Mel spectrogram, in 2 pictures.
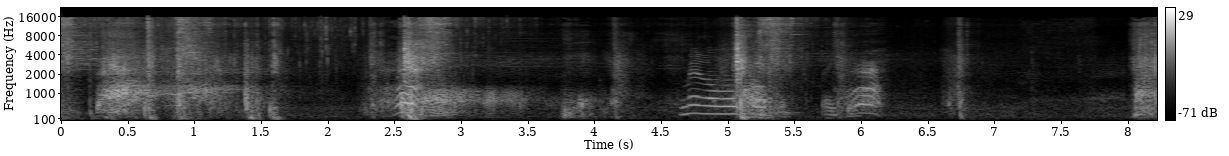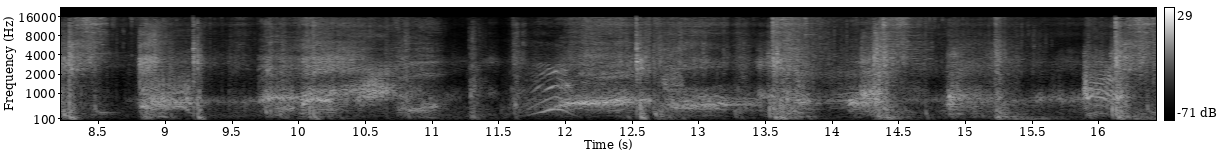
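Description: Heavy blows thud and squelch against bodies in quick bursts.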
